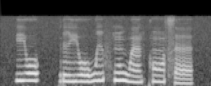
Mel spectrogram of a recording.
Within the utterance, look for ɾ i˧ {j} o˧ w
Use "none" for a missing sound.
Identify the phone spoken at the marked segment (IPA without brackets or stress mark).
j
